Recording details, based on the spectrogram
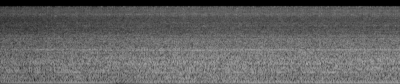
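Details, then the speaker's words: Chevrolet Impala 3.5L V6 (codes P0118, P0335, P0326; slow crank, misfire) after the battery was charged: smooth, even idle with small rev-ups and one slight miss but no dead miss; the coolant sensor now reads correctly. "so it sound sounds pretty dang smooth there are a couple more little rev UPS"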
